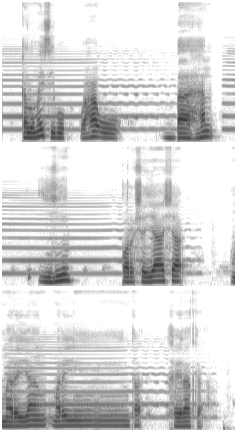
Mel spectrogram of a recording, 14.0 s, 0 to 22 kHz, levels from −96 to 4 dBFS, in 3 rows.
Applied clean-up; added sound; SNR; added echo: none; Wind instrument, woodwind instrument; 19 dB; none.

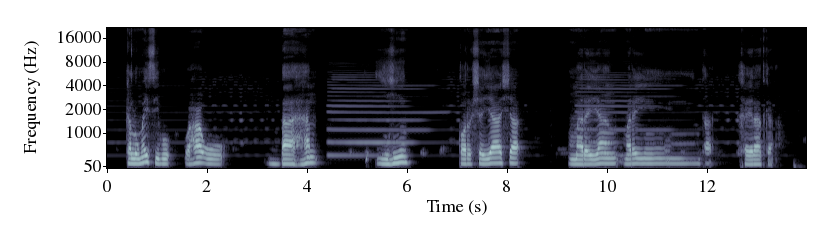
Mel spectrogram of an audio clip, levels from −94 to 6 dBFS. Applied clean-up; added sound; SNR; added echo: classical method log-MMSE.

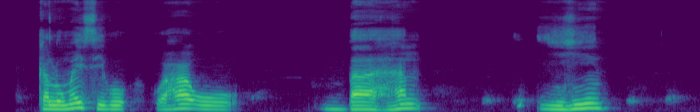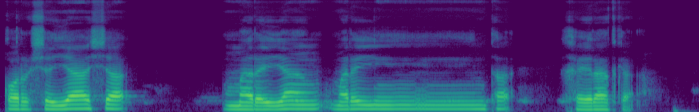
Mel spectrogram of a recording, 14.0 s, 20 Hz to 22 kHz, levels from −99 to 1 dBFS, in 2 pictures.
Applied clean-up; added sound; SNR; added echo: none; none; none; none.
